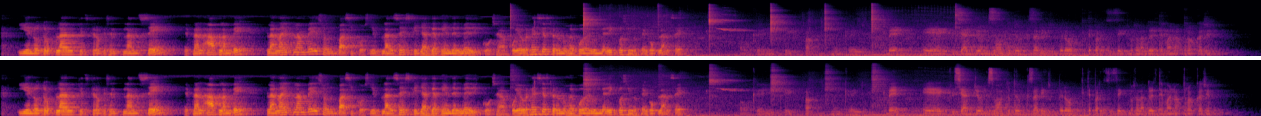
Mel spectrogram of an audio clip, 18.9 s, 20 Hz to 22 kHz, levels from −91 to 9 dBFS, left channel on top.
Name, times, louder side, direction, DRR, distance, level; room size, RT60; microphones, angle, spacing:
voice 1, 0.0-10.3, right 2 dB, 20° right, 0.3 m, -23 dB
sound 1, 7.2-7.3 7.6-7.8 8.7-9.0 9.4-9.5 9.8-10.0 10.5-10.8 11.5-11.7 12.2-12.5 13.1-13.3 14.3-14.7, left 5 dB, 90° left, 1.6 m, -37 dB
sound 2, 8.9-17.4, equal, 30° left, 1.8 m, -42 dB
voice 2, 11.1-12.2 12.4-12.9 13.3-13.5 13.8-18.2, right 2 dB, 65° right, 1.3 m, -37 dB
8.4 x 6.2 x 7.3 m
head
